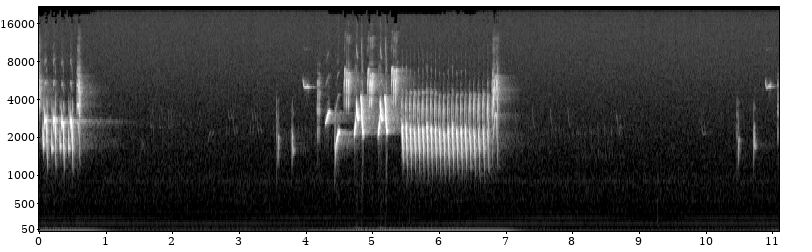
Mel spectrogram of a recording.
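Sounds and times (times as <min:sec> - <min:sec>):
common nightingale singing: 0:00.0 - 0:11.0.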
